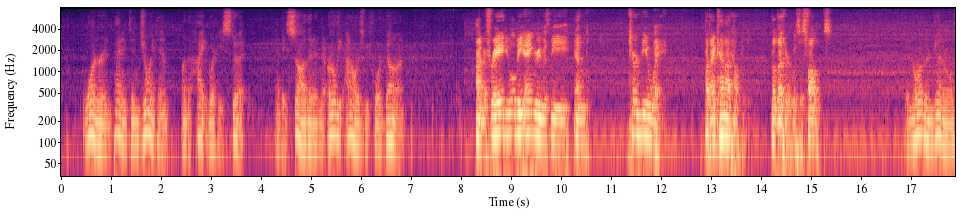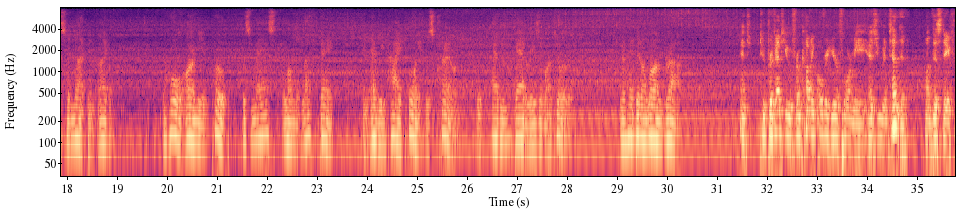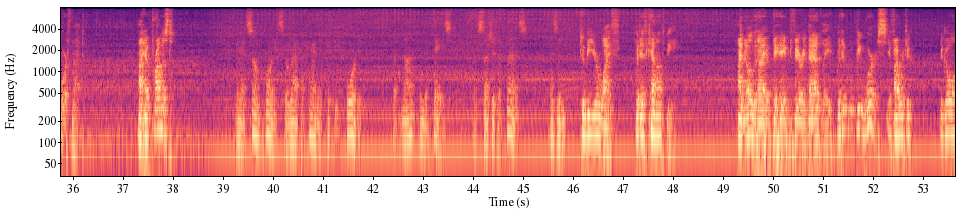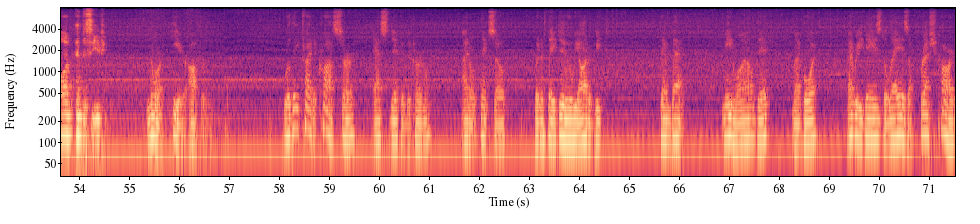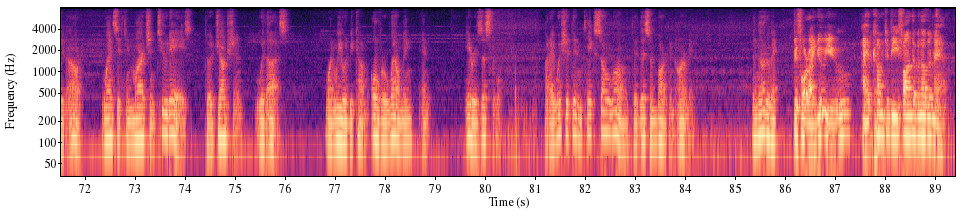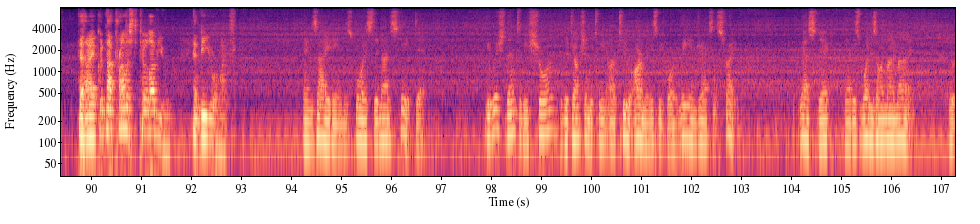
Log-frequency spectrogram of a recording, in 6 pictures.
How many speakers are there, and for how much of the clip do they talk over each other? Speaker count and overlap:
two, no overlap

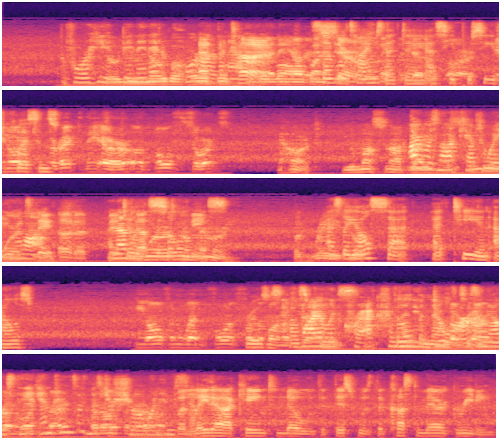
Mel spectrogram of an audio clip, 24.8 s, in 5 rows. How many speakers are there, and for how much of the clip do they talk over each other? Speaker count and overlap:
five, about 53%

